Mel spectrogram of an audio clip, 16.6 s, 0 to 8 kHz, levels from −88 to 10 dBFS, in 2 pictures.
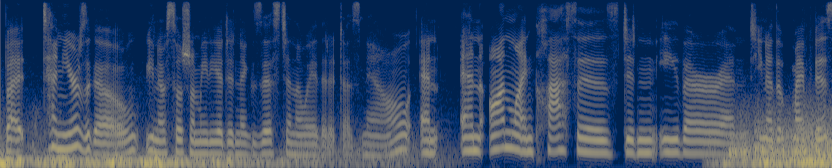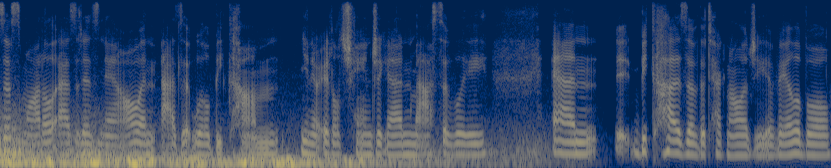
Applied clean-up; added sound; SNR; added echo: none; Thunder; -3 dB; none.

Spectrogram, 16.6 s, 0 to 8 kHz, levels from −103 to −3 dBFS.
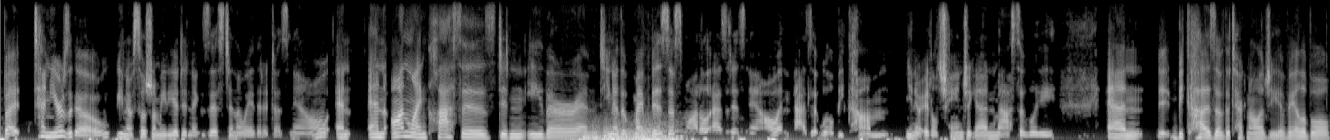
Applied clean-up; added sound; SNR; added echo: classical method spectral subtraction.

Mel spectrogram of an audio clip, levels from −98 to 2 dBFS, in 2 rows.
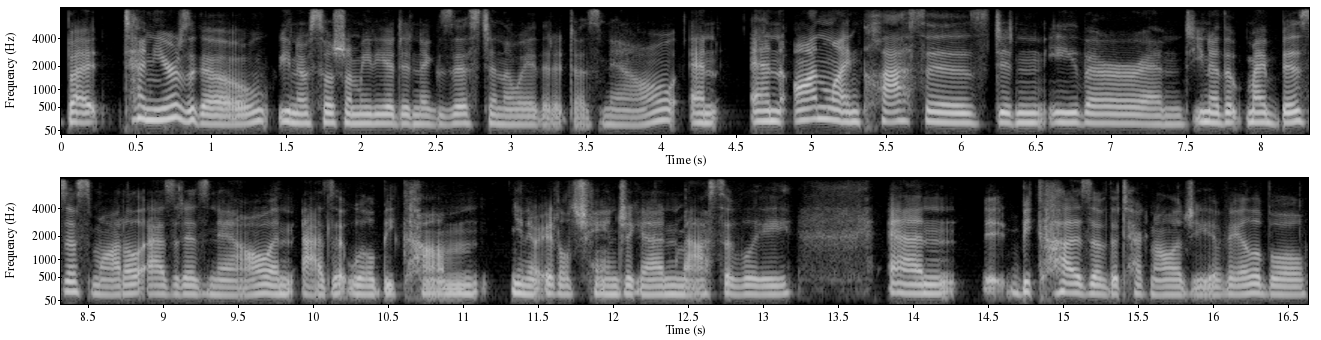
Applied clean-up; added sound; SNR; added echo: none; none; none; none.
